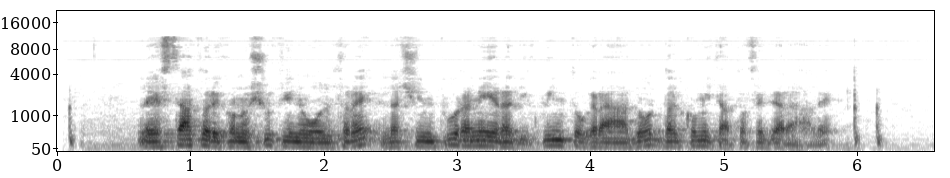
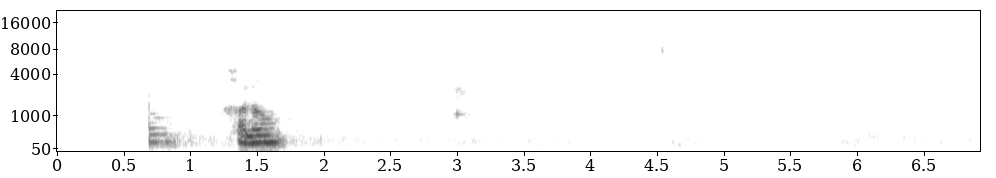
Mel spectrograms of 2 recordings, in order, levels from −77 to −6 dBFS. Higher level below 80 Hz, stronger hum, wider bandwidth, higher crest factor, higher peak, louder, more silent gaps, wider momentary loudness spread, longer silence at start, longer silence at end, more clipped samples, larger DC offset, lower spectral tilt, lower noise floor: first, -50 dBFS vs -78 dBFS; neither; first, 11.5 kHz vs 7.4 kHz; about the same, 20 dB vs 24 dB; first, -4 dBFS vs -18 dBFS; first, -25 LUFS vs -34 LUFS; neither; second, 15 LU vs 24 LU; second, 0.1 s vs 0.7 s; second, 0.4 s vs 5.25 s; neither; neither; second, -7 dB/octave vs -9.5 dB/octave; second, -46 dBFS vs -81 dBFS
